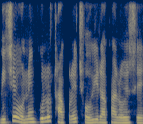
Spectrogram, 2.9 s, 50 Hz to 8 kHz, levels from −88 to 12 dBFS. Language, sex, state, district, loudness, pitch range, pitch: Bengali, female, West Bengal, North 24 Parganas, -19 LUFS, 170-210 Hz, 185 Hz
